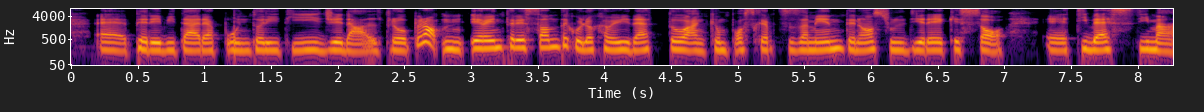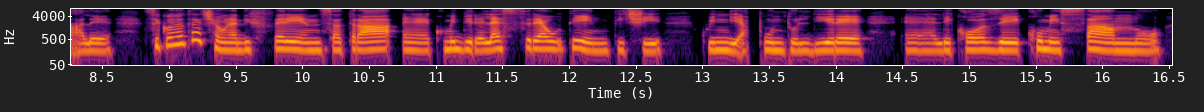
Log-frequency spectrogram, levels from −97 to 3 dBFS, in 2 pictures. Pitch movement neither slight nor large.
No: narrow, 1.9 semitones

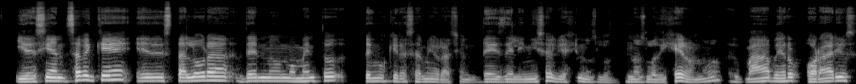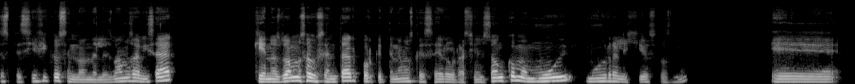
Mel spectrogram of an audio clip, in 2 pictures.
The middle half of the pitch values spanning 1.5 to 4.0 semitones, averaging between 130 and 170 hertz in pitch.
No: average, 4.9 semitones; medium, 140 Hz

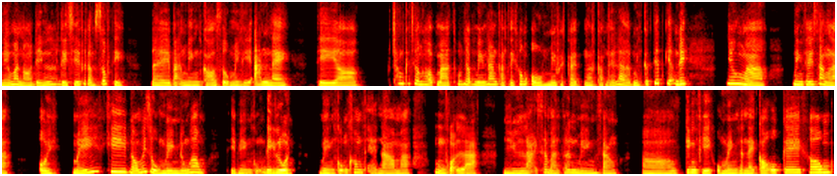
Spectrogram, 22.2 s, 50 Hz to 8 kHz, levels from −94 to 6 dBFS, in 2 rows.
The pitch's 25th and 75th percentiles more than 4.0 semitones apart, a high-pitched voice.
Yes: average, 5.0 semitones; high, 215 Hz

